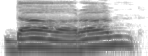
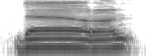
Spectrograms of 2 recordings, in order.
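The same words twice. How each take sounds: The two takes are said the same way.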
